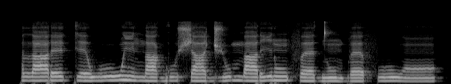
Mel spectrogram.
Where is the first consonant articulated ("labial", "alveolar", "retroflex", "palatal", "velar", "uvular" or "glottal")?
alveolar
